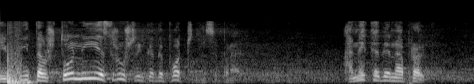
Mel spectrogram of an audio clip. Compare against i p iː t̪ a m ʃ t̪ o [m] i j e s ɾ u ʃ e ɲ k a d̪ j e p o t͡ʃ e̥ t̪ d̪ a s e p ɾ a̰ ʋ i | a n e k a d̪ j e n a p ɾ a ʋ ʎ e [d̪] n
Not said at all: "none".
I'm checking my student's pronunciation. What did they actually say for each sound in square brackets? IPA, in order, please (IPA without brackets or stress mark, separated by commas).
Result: n, none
